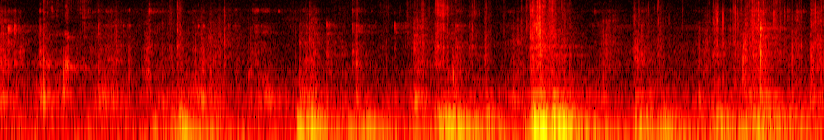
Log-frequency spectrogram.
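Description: Close-miked chewing of an oven-baked curly fry: wet mouth clicks, then from about a second in a run of low chewing thuds, several a second.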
